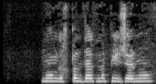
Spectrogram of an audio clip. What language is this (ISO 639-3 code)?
pus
